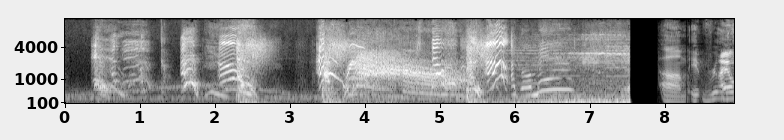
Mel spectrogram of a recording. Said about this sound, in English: because they are like slapping each other silly and shouting at each other.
